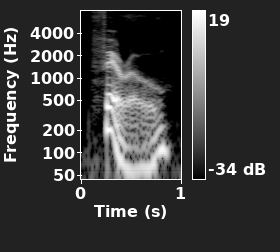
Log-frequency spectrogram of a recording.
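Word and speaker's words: faro: pronounced pharaoh and descended from a French game called ferron.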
